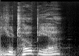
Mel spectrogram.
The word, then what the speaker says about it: Eutopia: It's called Utopia, but it's spelled E-U-T-O-P-I-A. So that E-U as in eugenics.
